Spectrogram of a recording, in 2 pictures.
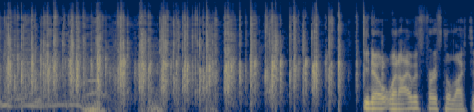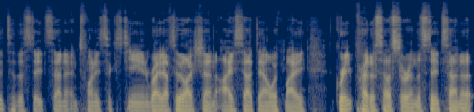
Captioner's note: applause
